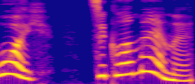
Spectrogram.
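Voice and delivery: very high, delighted, joyful cry. A lady on the stopped trolleybus exclaims joyfully. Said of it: "радостно воскликнула одна сеньора".

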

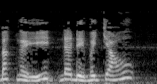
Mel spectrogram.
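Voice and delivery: ordinary delivery, nothing marked

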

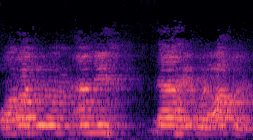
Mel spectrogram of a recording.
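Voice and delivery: normal talking voice

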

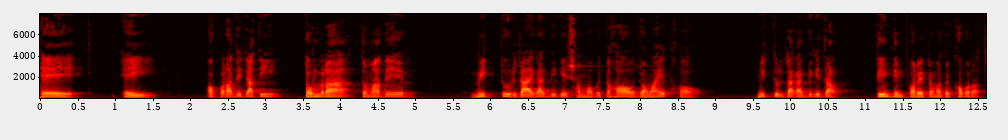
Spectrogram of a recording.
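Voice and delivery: normal talking voice

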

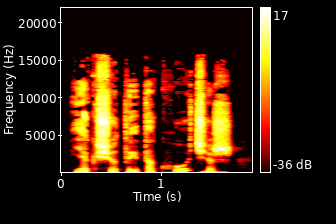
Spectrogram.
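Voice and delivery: tender, gentle, soft delivery. Answering his plan after a long look at him, she speaks tenderly. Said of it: "лагідно промовила вона".

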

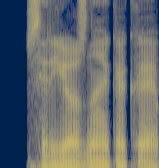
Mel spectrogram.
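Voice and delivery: plain

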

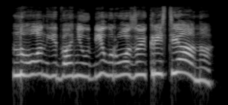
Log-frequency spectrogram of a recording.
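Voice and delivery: very high, crying out, exclaiming. Answering a man's remark at the table, exclaiming. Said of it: "воскликнула Лиса".

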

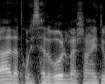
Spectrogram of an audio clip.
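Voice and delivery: ordinary talk

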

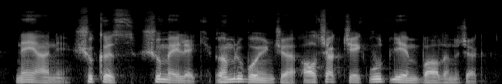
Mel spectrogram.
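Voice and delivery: ordinary delivery

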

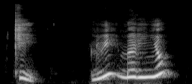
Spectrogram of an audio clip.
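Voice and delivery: shrill, very high, very loud offended outcry. Asked whether malignon is the man meant, she cries out, surprised and offended. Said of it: "cria-t-elle surprise et comme offensée".

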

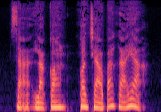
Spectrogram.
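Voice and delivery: ordinary delivery

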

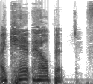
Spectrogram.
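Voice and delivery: can't stressed hard, dropping in pitch, forceful. Explaining English negation in I can't help it: stressed, falling, forceful can't. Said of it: "这个否认的这个can't 会加一点重音，往下降一点，会狠一点。".

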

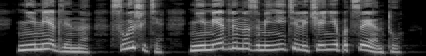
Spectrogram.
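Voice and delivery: shrill, screeching shriek. Narrator reading Nina's demand to the doctor; shrill screeching. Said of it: "верещит Нина".

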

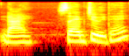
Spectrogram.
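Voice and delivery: ordinary delivery, nothing marked

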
